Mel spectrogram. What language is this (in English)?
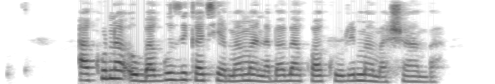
Swahili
